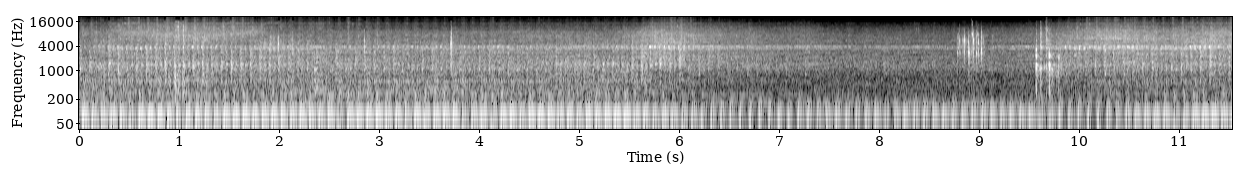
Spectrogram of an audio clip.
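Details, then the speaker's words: Polaris Sportsman ATV, partly reassembled after repair: steady, even low thump at idle, regular firing with no knocks or misses, sounds healthy; normal idle. "sounds good sounds healthy in part"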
